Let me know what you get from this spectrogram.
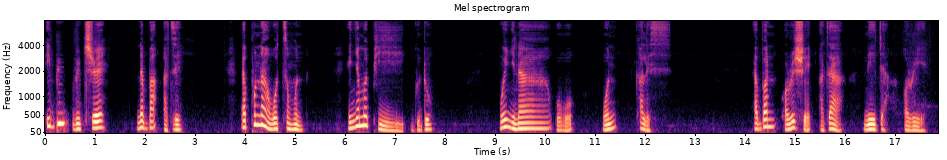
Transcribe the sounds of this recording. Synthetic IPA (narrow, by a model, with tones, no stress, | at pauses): e˦bi˦ɾɪ˨t͡ɕʰɪ˨ɾɛ˦ | nɪ̃˦ba˦a˨dɪ˦ | ɛ˨pʰʊ̃˦nã˦a˨wɔ˦tʰɪ̃˦ɦʊ̃˦n | ɛ˨ɲã˦mã˦pʰiː˨ɡu˨do˦ | wɔ̃˦e˦ɲĩ˨nãː˦wɔ̰˨wɔ̰˨ | wɔ̃˦n | kʰa˦lɪ̰˨s | ɛ˨bã˦n˦ɔ̰˨ɾɪ˦ɕᶣɛ̰˨a˨dɪ˦a˨ | nẽ˦d͡ʑa˨ | ɔ˨ɾɪ˦jɛ˨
